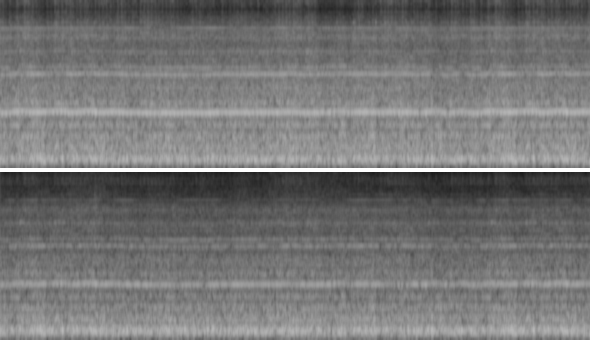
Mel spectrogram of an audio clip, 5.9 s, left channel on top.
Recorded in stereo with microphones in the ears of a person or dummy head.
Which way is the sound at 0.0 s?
50° left (ahead or behind).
